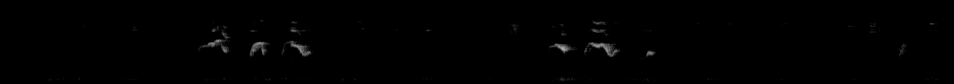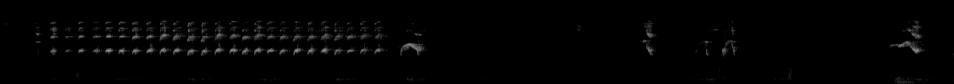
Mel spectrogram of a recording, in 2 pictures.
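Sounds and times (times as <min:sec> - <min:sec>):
bird trilling: 0:05.5 - 0:06.6, 0:09.9 - 0:13.9, 0:18.4 - 0:18.9
short bird chirps: 0:15.3 - 0:17.0.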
